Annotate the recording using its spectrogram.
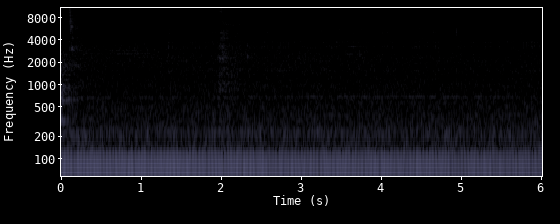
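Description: Steady low background hum with no speech, and a faint tick about two seconds in.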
